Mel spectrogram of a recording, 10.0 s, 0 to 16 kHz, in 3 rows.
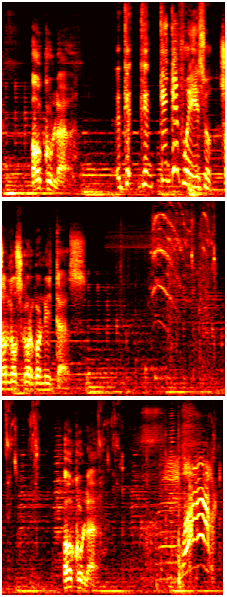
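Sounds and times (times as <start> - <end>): creature chirps and squeaks: 5.5 - 7.4, 8.1 - 10.0.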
